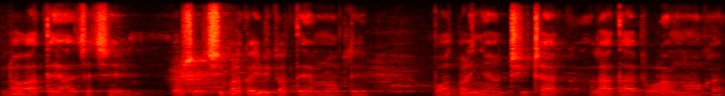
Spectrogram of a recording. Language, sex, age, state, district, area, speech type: Hindi, male, 30-45, Uttar Pradesh, Prayagraj, rural, spontaneous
